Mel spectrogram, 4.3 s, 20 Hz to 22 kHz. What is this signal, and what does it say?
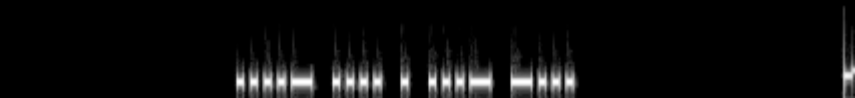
Morse code, heard as a keyed tone, about 36 wpm, 700 Hz. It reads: 4HEVB
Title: Five Challenging Letter-Number Combinations 35wpm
